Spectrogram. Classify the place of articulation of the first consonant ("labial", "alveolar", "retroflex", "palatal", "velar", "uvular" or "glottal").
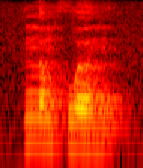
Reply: alveolar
